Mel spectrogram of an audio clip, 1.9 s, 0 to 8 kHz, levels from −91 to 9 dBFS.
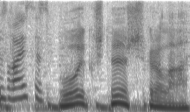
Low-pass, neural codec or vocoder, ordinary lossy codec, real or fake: none; none; none; real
